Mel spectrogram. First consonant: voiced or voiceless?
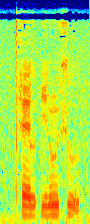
voiceless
